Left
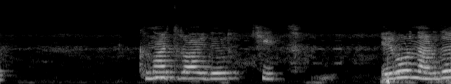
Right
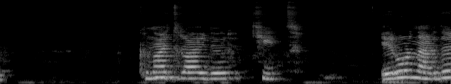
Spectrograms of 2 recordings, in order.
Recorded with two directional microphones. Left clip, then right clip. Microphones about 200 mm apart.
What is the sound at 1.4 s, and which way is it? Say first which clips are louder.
A child's voice: left 2 dB; centre (ahead or behind).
